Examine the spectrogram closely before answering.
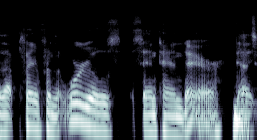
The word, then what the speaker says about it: Santander: online you know that player from the Orioles Santander that's how you say it that you mentioned yep that guy is hitting 262.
